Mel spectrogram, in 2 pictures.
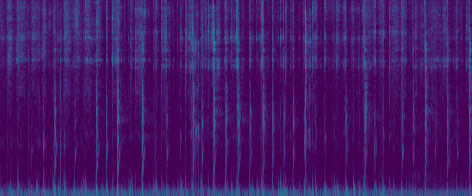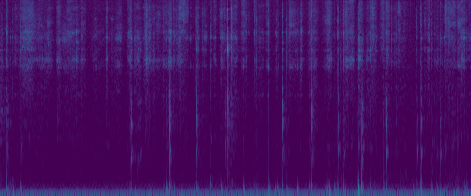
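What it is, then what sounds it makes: Wooden candle lid scratched and tapped. Long nails scratch and tap the edge and surface of a round wooden candle lid held in both hands close to the microphone. The result is a rapid stream of short, dry taps and clicks with a deep, thumpy low end and faint bright scratchy edges. The sound is busiest and loudest in the first half, then turns softer and sparser with a faint steady low hum underneath.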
